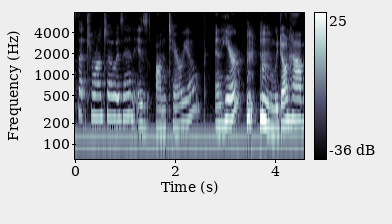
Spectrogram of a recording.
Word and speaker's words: Ontario: NT this time we we do always say that t Sound Ontario with that puff of air because it starts the stress syllable so in a word like Hotel or guitar downtown when we're we have stress on that syllable that starts with the T we use it just like the beginning so tell Hotel Terio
